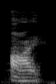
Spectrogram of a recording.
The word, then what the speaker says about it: hay: to learn those numbers I'm gonna start with the word I I remember the H is silent the a and I together make an I sound so I it means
